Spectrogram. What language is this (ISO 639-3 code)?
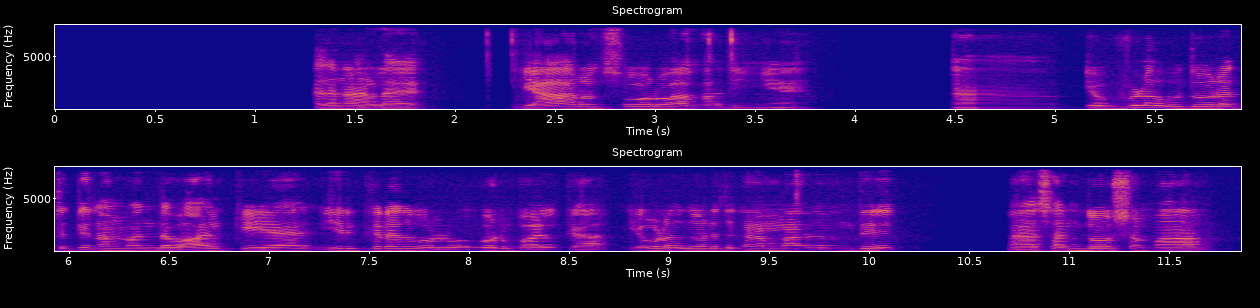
tam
